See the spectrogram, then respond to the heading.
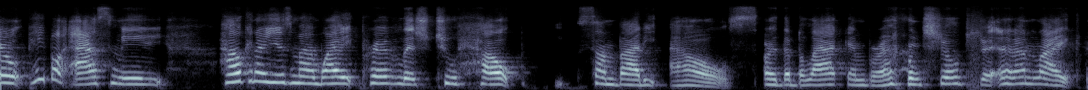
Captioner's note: laughter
